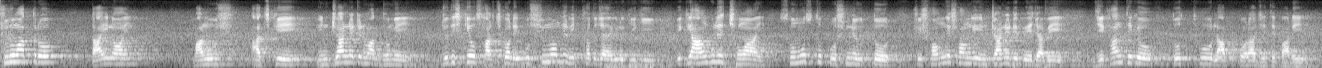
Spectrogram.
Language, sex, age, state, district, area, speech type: Bengali, male, 60+, West Bengal, Purba Bardhaman, urban, spontaneous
